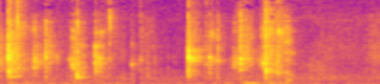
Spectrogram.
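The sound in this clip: Fingers type a web search on a computer keyboard, a quick, irregular run of faint clicking keystrokes in small bursts with brief pauses between.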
